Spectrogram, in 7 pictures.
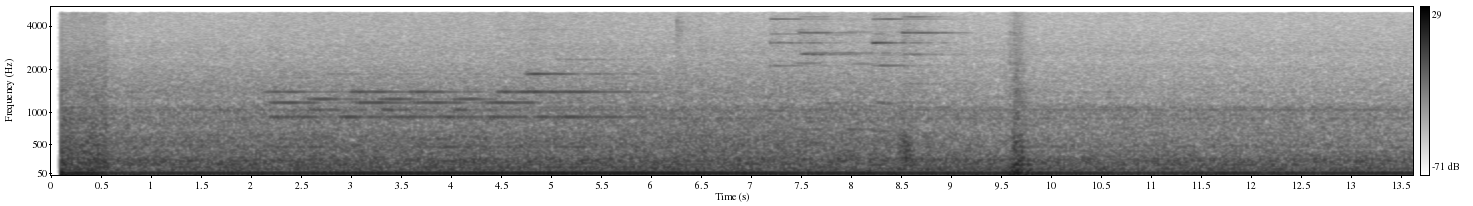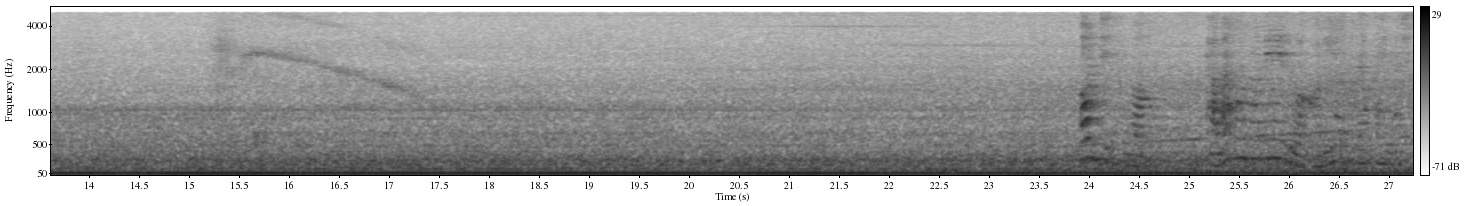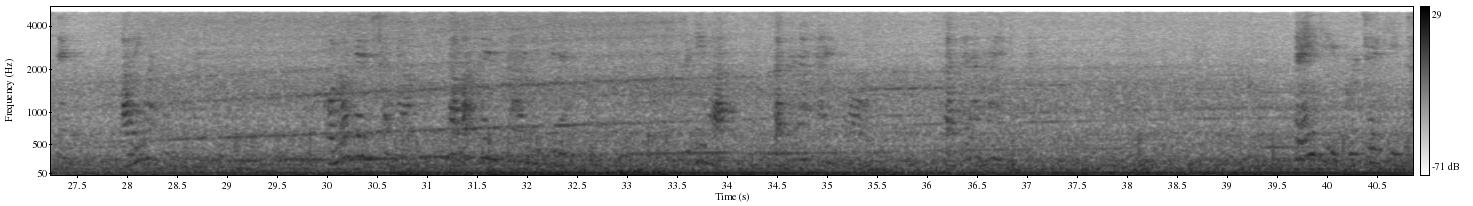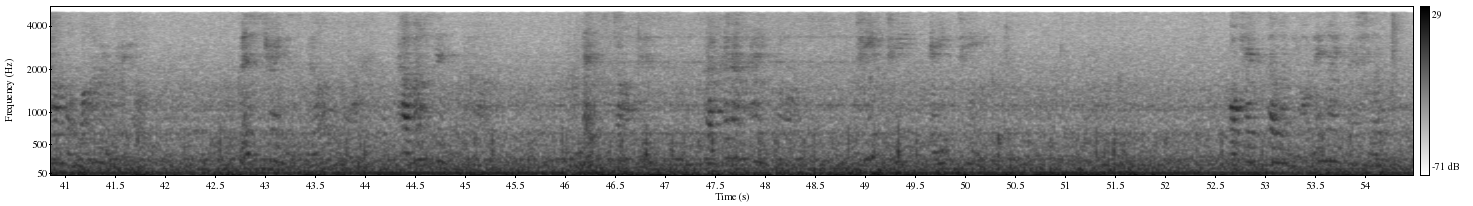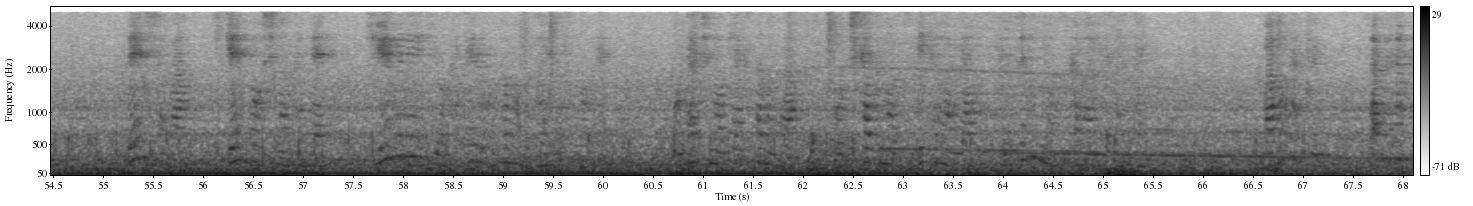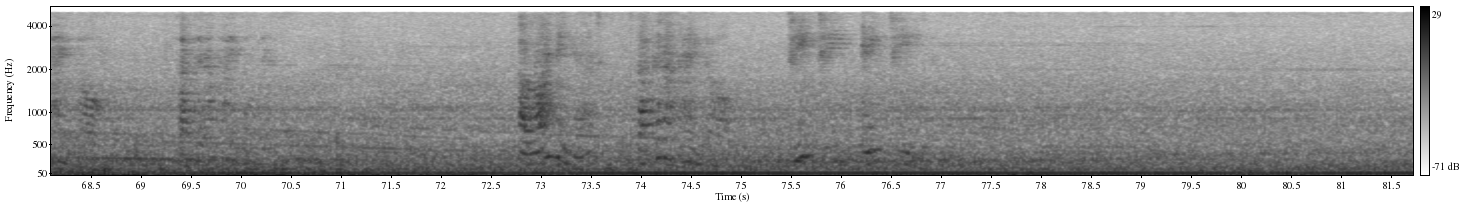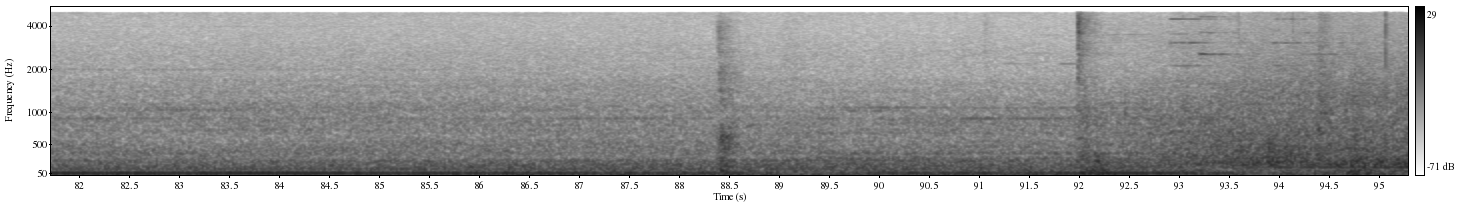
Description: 〜車両の音〜
・1000系走行音
【多摩都市モノレール】上北台→桜街道（1分29秒：746KB）
一応日立IGBTなのですがあまりモーター音は目立ちません。ドアチャイムは東京モノレールなどと同じものを使用しています。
